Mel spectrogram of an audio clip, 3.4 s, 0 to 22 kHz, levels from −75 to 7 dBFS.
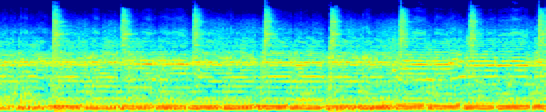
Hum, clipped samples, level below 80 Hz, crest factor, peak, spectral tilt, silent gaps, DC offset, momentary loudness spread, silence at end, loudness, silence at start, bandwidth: none; under 0.1%; -36 dBFS; 10 dB; 0 dBFS; -4.5 dB/octave; none; under 0.1%; 1 LU; 0 s; -11 LUFS; 0 s; 18 kHz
